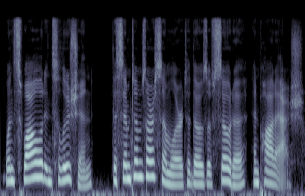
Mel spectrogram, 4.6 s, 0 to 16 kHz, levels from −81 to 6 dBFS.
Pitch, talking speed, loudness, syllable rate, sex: 190 Hz, 185 wpm, -18 LUFS, 6.0 syllables/s, female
